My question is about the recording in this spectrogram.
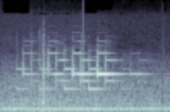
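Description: A mobile phone sounding a quick run of electronic beeps that step between several pitches, over a steady low hum.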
